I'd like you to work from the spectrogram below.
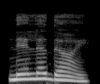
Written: ನೆಲತಾಯಿ

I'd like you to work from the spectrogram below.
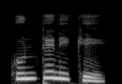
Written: ಕುಂಟಣಿಗ

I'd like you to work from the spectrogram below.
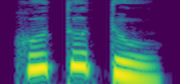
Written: ಹೂತೂತು

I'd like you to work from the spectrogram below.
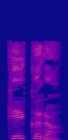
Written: ಕೇಕರ

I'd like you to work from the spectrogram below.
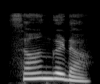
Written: ಸಾಂಗಡ

